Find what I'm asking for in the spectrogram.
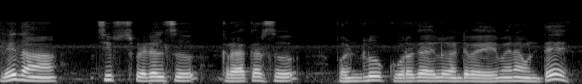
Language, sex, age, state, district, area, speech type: Telugu, male, 45-60, Andhra Pradesh, Eluru, rural, spontaneous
